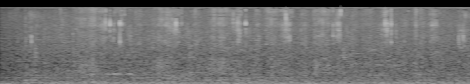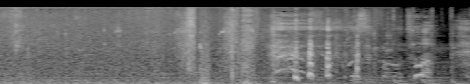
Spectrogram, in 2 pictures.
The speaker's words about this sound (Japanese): こちら飼い猫の毛づくろいする音と鼻息だそうですなるほどねあー毛づくろいの音ねジャリンジャリンジャリンってやつね確かに猫の舌ってちょっと尖ってるんだよねだからちょっとザラザラした感じの音が面白い音だな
